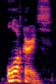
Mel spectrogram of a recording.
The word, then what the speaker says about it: orca: can believe the orkers I orkers that's how you say it here in Long Island you didn't know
